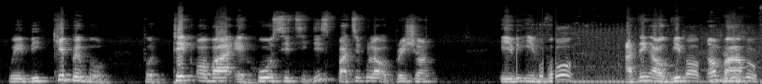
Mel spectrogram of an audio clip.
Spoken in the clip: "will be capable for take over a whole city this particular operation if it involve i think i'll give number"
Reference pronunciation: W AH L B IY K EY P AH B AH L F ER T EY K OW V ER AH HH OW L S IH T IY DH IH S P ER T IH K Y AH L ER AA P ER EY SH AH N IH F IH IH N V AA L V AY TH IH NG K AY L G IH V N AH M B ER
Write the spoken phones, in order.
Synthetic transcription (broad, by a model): W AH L B IY K EY P AH B AH L F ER T EY K OW V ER AH HH OW L S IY T IY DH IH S P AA T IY K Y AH L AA AA P ER EY SH AH N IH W IH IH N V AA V AY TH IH NG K AY W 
